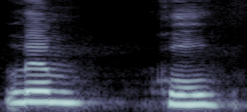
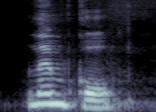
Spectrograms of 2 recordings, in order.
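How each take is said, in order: First: High "lim", gap, "cool"; syllable by syllable. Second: "lim, cool" joined quickly into one word; blended syllables. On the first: Teacher putting the two parts together, syllable by syllable. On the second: Teacher reads the whole pseudo word, blended. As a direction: run "lim" straight into "cool", high. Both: Shown as a demonstration. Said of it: "Put 'em together".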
